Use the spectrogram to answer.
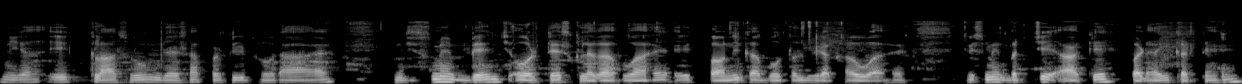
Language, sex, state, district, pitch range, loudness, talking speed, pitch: Hindi, male, Bihar, Begusarai, 95-110 Hz, -24 LUFS, 145 wpm, 100 Hz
